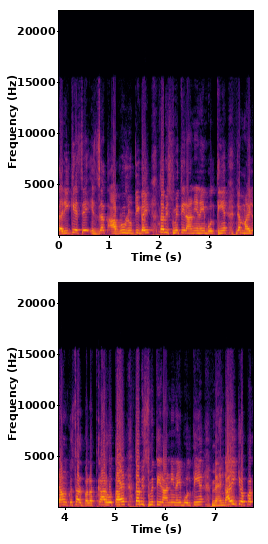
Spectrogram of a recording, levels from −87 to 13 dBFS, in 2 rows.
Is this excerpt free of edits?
yes; 0 cuts

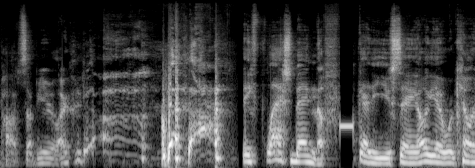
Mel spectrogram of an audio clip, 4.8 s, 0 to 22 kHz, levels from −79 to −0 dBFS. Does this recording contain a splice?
yes; 1 cut; at 2.3 s

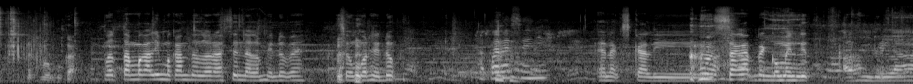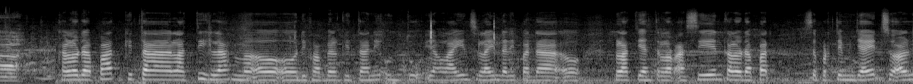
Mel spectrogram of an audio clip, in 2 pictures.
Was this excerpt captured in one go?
no; 2 cuts; at 0.9 s, 9.5 s

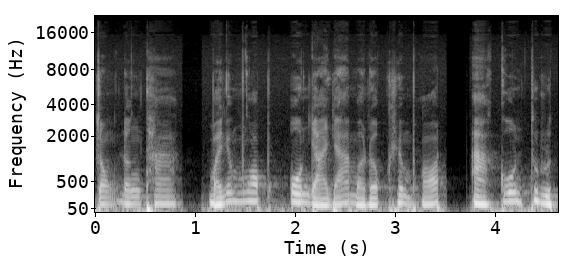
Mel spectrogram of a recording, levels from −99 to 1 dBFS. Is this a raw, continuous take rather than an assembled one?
no; 1 cut; at 3.6 s

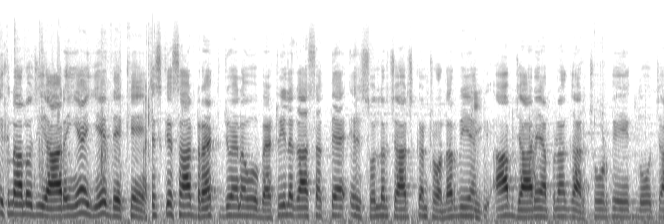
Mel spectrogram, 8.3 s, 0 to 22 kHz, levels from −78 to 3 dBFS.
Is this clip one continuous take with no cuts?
no; 3 cuts; at 1.9 s, 4.6 s, 6.1 s

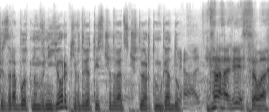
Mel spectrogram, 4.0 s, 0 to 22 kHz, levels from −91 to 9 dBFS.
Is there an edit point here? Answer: yes; 1 cut; at 3.0 s

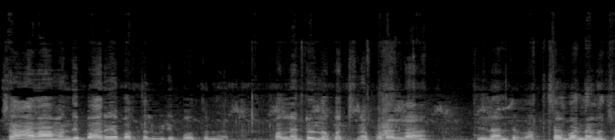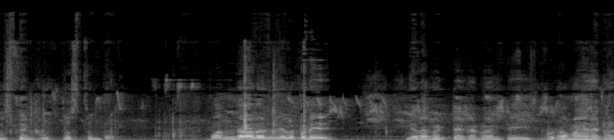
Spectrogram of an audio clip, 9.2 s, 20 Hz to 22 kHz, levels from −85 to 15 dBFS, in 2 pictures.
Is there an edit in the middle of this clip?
no; 0 cuts

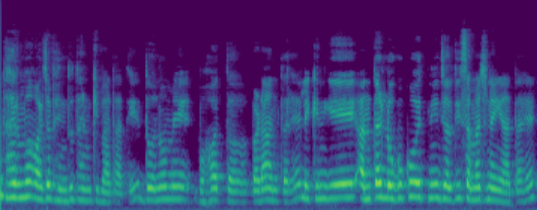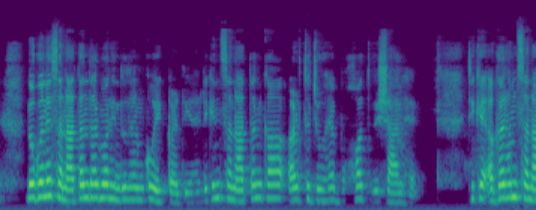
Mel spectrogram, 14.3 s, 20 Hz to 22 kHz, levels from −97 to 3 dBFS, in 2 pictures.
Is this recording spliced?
no; 0 cuts

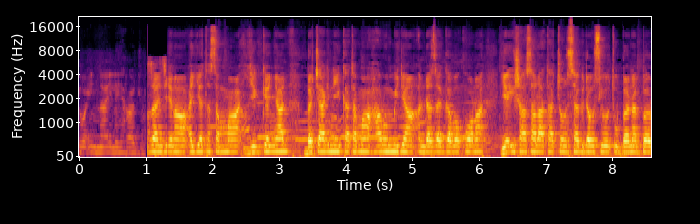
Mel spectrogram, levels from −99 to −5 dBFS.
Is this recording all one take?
no; 1 cut; at 1.0 s

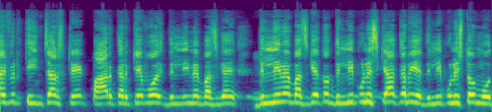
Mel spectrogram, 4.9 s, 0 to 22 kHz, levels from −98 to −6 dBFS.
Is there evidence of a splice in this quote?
no; 0 cuts

